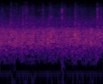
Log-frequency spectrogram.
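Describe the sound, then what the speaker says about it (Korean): Applause from a church congregation at a summer mountain revival meeting, a steady, fairly faint wash of clapping hands lasting the whole moment without pause. "박수로 하나님께 여달아"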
